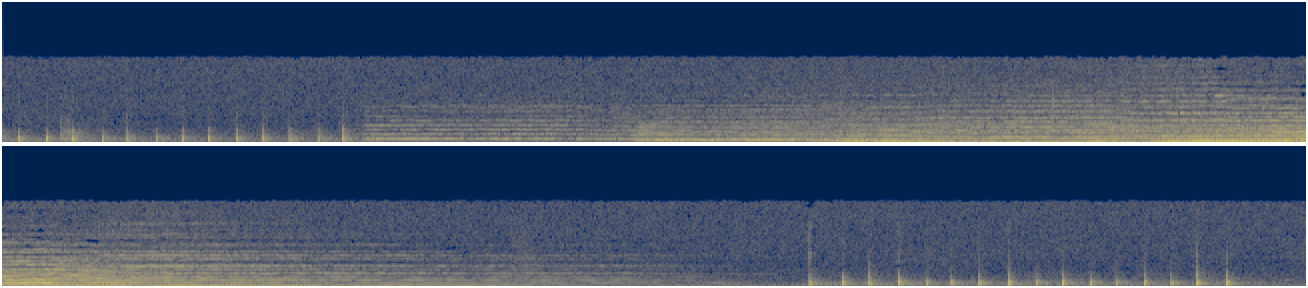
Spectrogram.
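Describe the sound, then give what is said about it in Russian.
Knocking on a door comes as a rapid series of sharp, crisp taps at the start and again near the end. A long, sustained harmonic tone fills the gap between the two runs of knocks. “Стучит.”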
